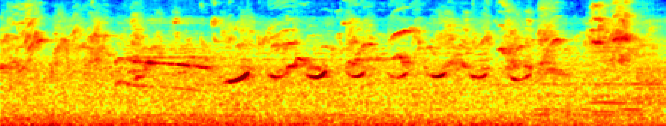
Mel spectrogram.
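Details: Sunbird twittering with a run of short, sharp chirps and upslurred notes, repeated several times a second over a steady low background hum.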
